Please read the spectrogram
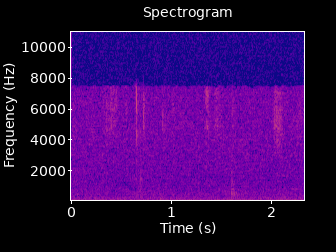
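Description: Quiet room tone: a faint low hum with a few soft, light clicks scattered through it.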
